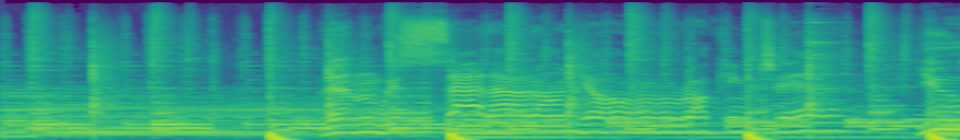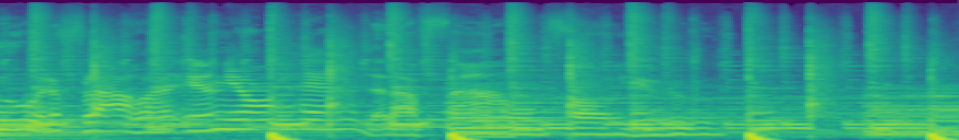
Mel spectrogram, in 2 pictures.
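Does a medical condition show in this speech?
No.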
